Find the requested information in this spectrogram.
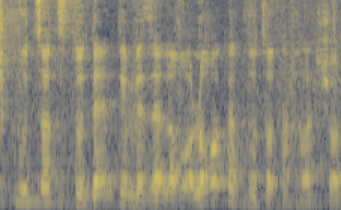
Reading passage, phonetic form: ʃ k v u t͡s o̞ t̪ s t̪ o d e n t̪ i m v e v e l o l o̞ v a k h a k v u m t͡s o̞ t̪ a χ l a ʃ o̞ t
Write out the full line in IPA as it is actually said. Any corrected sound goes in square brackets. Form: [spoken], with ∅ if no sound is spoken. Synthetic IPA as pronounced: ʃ k v u t͡s o̞ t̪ s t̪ [u] d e n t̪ i m v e [z] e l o l o̞ [ʁ] a k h a k v u [∅] t͡s o̞ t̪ a χ l a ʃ o̞ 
